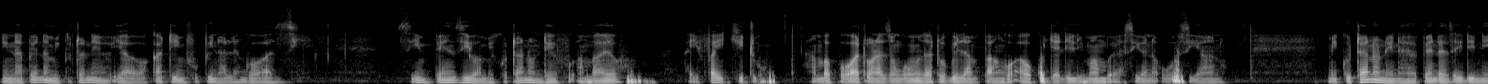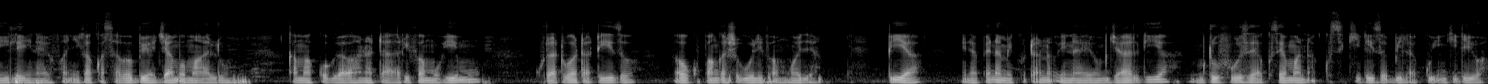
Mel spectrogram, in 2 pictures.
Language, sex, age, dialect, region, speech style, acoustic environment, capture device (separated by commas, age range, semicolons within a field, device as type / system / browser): Swahili, male, 25-34, Kenya - Mombasa, Kenya, relaxed, silence, mobile / Linux / Chrome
